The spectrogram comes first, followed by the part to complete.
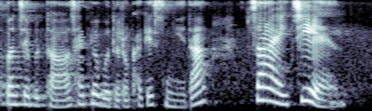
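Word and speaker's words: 再见: 再见再见 잘가 라는 의미로 쓰이는데요. 우선 읽을 때 IAN 주의해야겠죠? 이거 EN이라고 읽습니다.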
